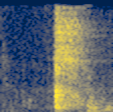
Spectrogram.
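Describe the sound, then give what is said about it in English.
A single sharp sneeze bursts out suddenly after a quiet moment, loud, trailing off into a brief breathy tail with faint murmur. “Bless you.”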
